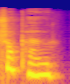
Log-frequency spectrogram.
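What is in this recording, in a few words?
"troppo", British English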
